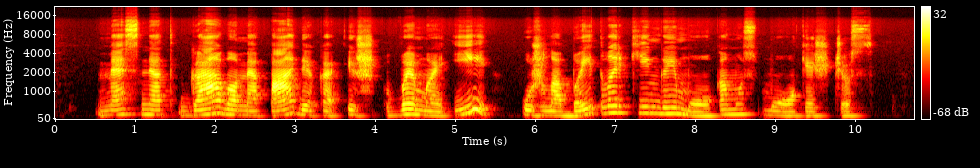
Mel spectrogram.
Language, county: Lithuanian, Šiauliai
